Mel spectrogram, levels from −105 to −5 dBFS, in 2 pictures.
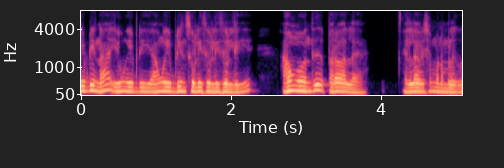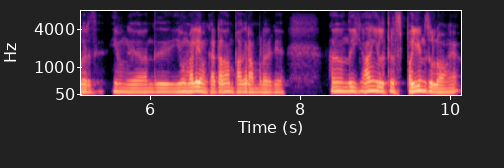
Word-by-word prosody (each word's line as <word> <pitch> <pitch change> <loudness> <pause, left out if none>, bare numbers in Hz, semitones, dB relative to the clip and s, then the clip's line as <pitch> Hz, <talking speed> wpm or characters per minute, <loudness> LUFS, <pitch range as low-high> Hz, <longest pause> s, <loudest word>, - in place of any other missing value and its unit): எப்டின்னா 170 -2 +2
இவங்க 155 +2 +1
இப்டி 145 0 -3
அவங்க 155 +3 +1
இப்டின்னு 155 +3 -2
சொல்லி, 150 0 +3
சொல்லி, 140 -1 +2
சொல்லி 130 -2 +1 0.6
அவங்க 175 +2 +4
வந்து 160 +4 0 0.2
பரவாயில்ல 145 -4 +1 0.7
எல்லா 140 +2 +3
விஷயமும் 145 +1 -4
நம்மளுக்கு 130 -1 -1
வருது. 125 -2 -4 0.2
இவங்க 140 -1 -3 0.2
வந்து 135 +1 -4 0.2
இவ 145 +1 +1
வேலய 155 +1 +7
இவ 135 - -3
கரெக்டா 140 +2 0
தான் 145 -3 -3
பார்க்குறான் 135 -2 -1
போல 130 0 -3
இருக்கு. 125 +1 -6 0.6
அத 155 - -1
வந்து 150 0 0 0.2
ஆங்கிலத்தில 155 -3 +1
ஸ்பைன்னு 160 +2 +3
சொல்லுவாங்க. 130 -1 0
145 Hz, 175 wpm, -23 LUFS, 130-155 Hz, 0.7 s, வேலய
